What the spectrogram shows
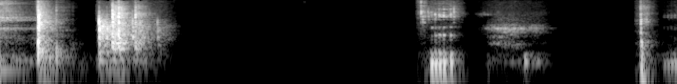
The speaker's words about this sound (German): Ich brauche jetzt eine neue Zufallszahl. Ich würfel wieder.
